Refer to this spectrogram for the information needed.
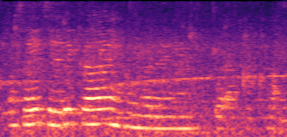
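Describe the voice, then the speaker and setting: A woman's voice: fairly high pitch, normal speed. A young woman playing a client in a counseling role-play, talking casually and rambling with fillers. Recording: echoey room, distant mic, noise.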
